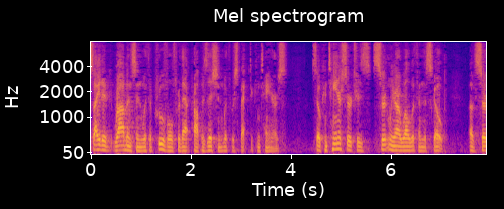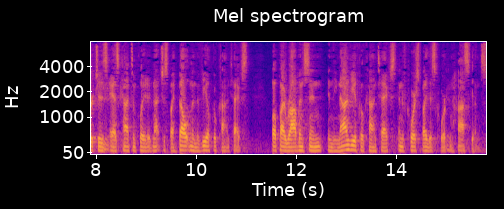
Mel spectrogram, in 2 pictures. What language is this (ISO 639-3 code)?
eng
